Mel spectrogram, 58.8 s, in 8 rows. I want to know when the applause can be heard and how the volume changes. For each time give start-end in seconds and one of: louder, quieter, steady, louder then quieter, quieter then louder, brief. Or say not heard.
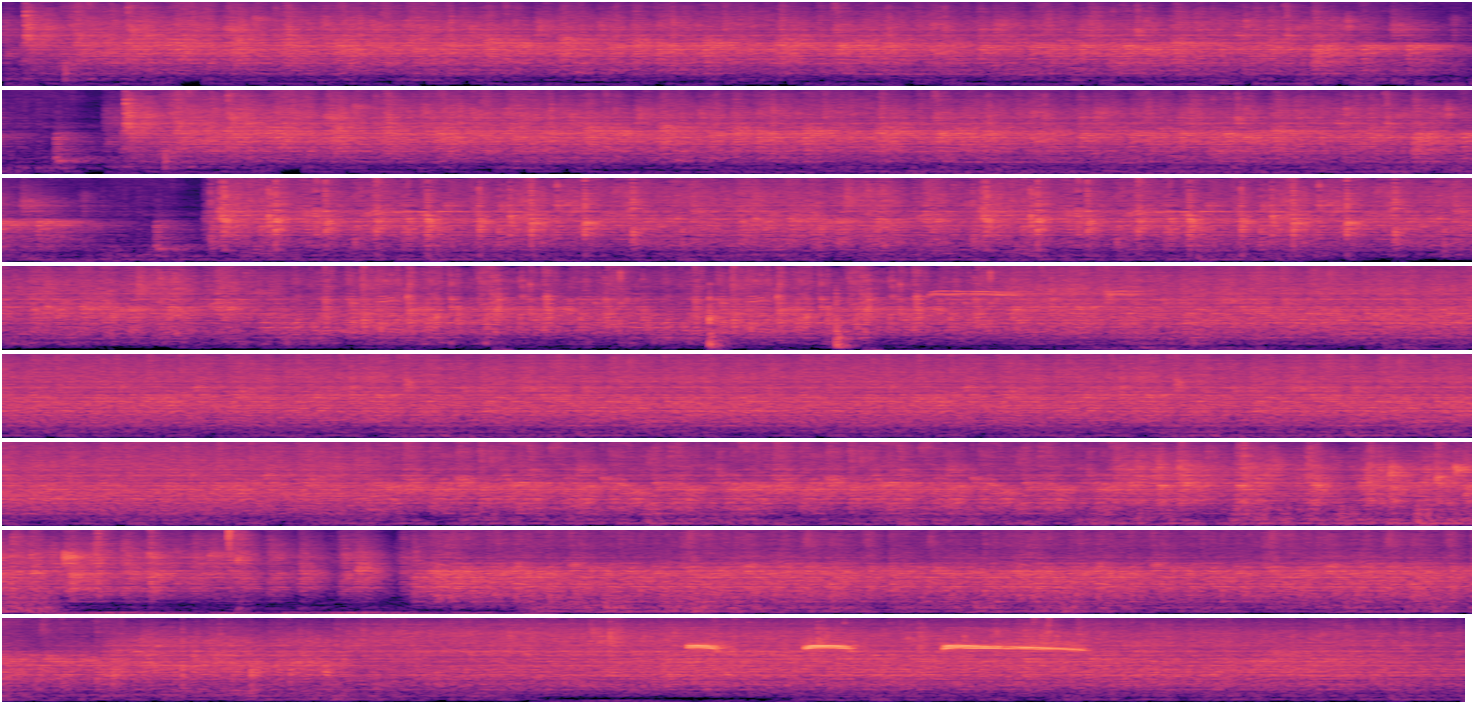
0.0-58.7 steady.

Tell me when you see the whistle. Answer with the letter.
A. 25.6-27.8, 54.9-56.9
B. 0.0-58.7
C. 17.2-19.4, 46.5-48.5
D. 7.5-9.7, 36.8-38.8
A.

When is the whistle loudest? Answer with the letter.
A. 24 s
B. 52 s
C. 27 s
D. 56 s
D.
